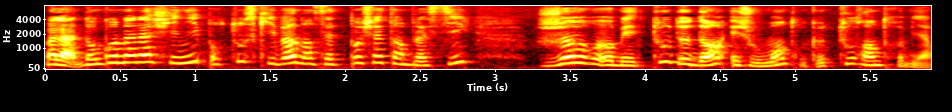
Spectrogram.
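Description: A woman talks at a fairly quick pace in a high pitch, her voice swinging very widely in pitch. Her loudness rises and falls in big swings. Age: 50s. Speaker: beauty and fashion YouTuber; beauty vlogger. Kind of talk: beauty tutorial vlog. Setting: hotel room. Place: home room. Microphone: phone near.

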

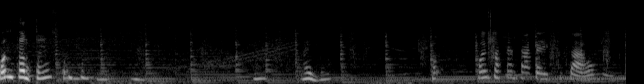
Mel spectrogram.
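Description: A woman with a high pitch speaks with long, frequent pauses and big swings in loudness. Clear music plays in the background, and the sound is dry with no echo. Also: ordinary pitch variation, fairly slow pace. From Brazil. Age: 60s. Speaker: vlogger. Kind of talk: casual vlog talk. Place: garden. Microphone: phone near.

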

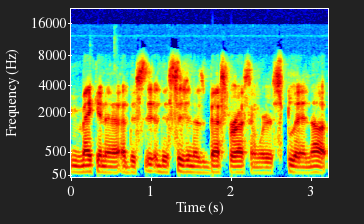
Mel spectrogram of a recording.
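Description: Against a quiet background, a man with a fairly low pitch talks in a flat, monotone way. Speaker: guest. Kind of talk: interview answer. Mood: reflective, candid. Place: home room. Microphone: earbuds.

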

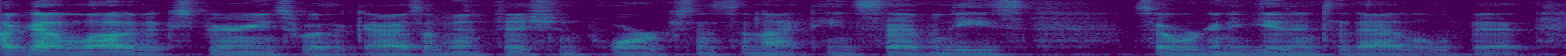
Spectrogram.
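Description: At a very fast pace, a man speaks in a very deep, low pitch, somewhat breathy, with monotone, flat intonation. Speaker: fishing channel host. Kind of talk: casual vlog chat. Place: home room. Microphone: phone near.

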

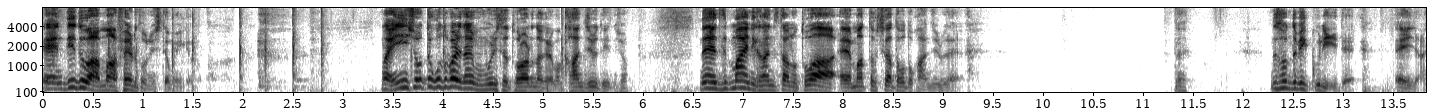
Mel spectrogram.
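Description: Talking at a very fast pace, a man with a high pitch makes very wide pitch swings and takes long, frequent pauses. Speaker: English teacher. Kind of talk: recorded classroom lecture.

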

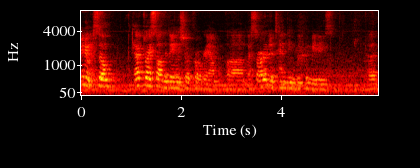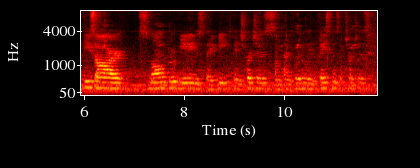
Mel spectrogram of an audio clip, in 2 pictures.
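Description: A man speaks at a moderate pace with ordinary pitch variation and big swings in loudness, over noticeable background noise and audible room echo. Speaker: guest. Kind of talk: lecture. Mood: humorous, engaged. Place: classroom. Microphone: camera far.

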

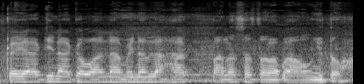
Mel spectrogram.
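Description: A man speaks at a fairly slow pace with audible room echo. Noticeable background noise runs underneath. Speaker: security guard vlogger. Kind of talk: vlog narration.

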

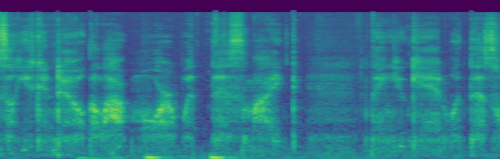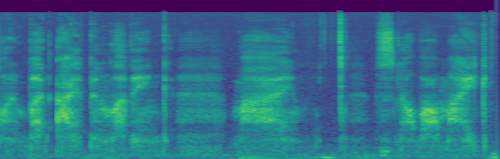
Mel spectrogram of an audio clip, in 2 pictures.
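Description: Someone whispers at a very slow pace, with long, frequent pauses. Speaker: ASMR creator. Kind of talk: soft-spoken ASMR intro chat. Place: home room. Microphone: studio mic.

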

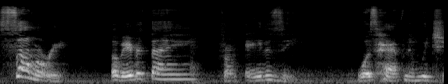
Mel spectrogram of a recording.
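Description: A woman talks at a moderate pace with very wide pitch swings. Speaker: inspirational vlogger. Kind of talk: motivational talk. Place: home room. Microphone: phone near.

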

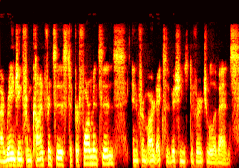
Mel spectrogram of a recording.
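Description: An unremarkable speaking voice from a man, medium in pitch, fairly quick, with lively intonation over a quiet background. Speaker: institute administrator. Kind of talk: formal welcome remarks. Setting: video call. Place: office. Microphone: webcam.

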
